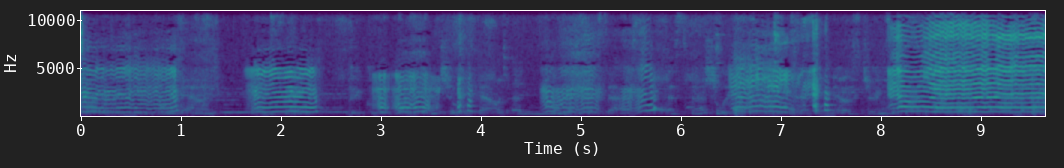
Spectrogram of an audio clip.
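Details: Infant during first tummy time: repeated fussy crying with whimpers between bursts, soft background music; infant cry.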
